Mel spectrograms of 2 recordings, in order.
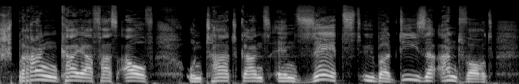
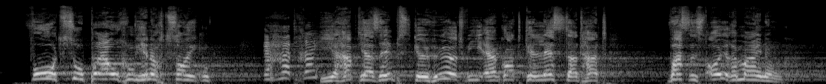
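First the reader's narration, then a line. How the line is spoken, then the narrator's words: Judges shouting all at once. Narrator (German): Da sprangen alle Richter von den Sitzen und schrien durcheinander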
